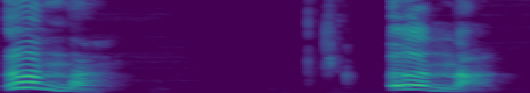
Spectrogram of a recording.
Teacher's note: o ar saiu todo pela minha boca um som oral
